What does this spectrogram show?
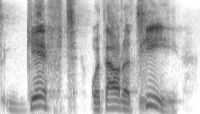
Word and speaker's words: GIF: Jeff is J but my reasoning is still gift without a T therefore it's gif all right to me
